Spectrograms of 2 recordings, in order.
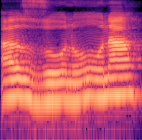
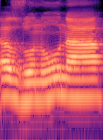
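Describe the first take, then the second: First: The final vowel is kept short. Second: The final vowel is drawn out long. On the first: The reader joins it to the next word. "अगर आप इसको वक़्फ़ नहीं करते हैं तो आप इसको पढ़ेंगे" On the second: The reader stops on this word. "वक़्फ़ की सूरत में तो आखिर वाला अलिफ़ पढ़ा जाएगा"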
